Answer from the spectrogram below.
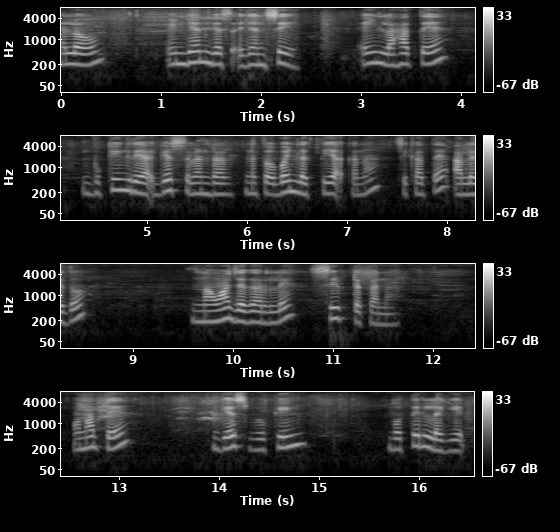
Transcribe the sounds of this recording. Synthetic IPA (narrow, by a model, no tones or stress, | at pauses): hɛlo | iɳɖijanɡɛsɛ̰d͡ʒɛnsi | əɲlaɦat̪ɛ | bukiŋɾɛjaʔɡɛsːɛlɛɳɖaɾnɛt̪ɔʔbəɲləɡ̚t̪ija̰ʔkanat͡ʃikat̪ɛʔalɛd̪ɔ | naw̃ad͡ʒaɡaɾɛlɛ | sip̚ʈakana | ɔnat̪ɛ | ɡɛsbukiŋ | bɔt̪ɛlːəɡit̪̚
